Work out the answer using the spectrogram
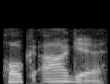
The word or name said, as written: hoc age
